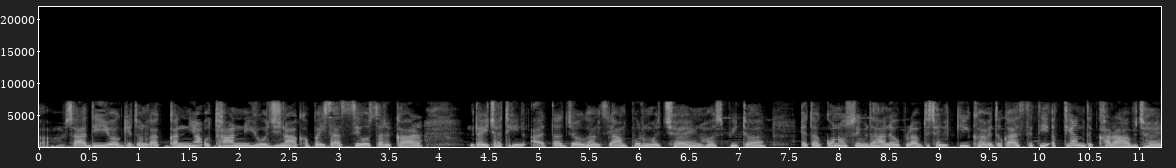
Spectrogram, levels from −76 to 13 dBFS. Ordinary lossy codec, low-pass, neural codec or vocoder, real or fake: MP3, 48 kbps; 7.2 kHz; none; real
